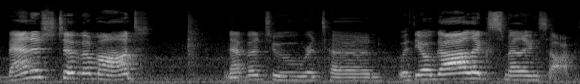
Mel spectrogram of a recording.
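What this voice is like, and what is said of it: Put-on accent. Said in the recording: “That accent is familiar.”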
